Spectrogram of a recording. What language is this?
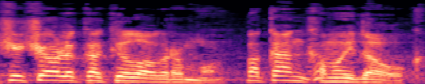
Lithuanian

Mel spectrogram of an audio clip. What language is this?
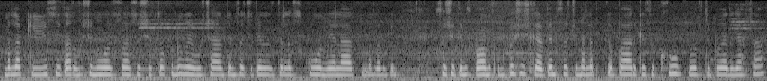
Kashmiri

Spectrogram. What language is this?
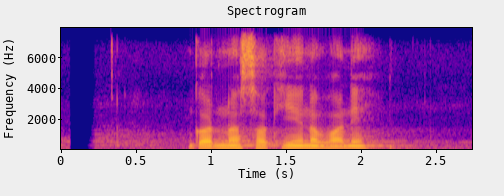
Nepali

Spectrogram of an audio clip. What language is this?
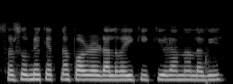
Magahi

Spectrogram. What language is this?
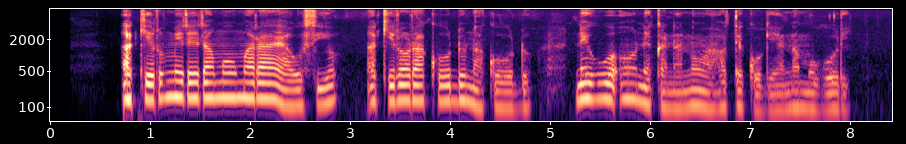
Kikuyu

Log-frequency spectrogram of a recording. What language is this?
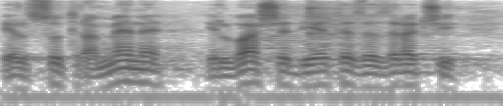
Croatian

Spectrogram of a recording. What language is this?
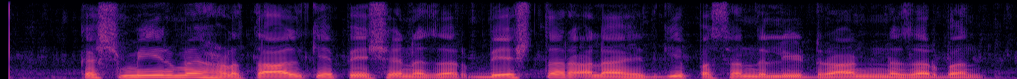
Urdu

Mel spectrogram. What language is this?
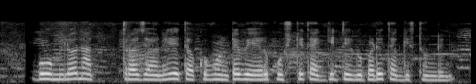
Telugu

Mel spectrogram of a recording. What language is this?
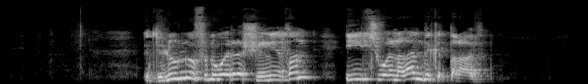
Kabyle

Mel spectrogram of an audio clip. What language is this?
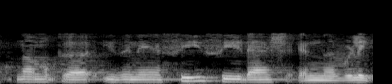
Malayalam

